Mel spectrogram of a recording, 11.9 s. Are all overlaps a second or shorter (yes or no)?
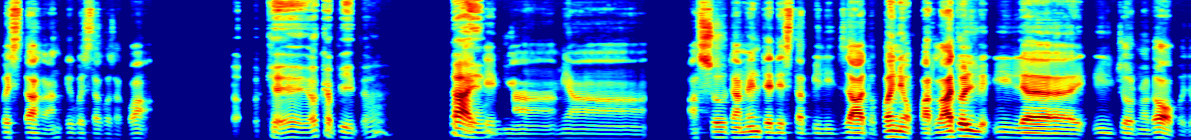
yes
